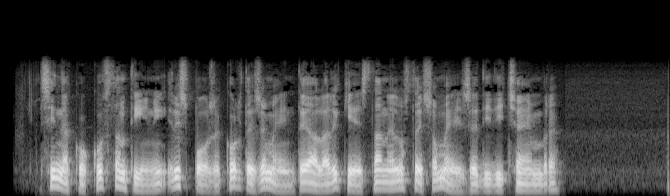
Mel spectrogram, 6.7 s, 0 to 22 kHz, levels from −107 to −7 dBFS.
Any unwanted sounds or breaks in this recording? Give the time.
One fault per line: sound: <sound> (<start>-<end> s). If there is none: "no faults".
no faults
